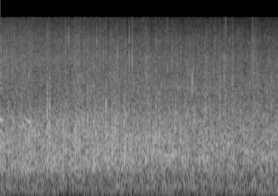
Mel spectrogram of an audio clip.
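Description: Fountain water jets splashing down onto a wet pavement, a steady rain-like spatter that eases a little as the jets drop lower.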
